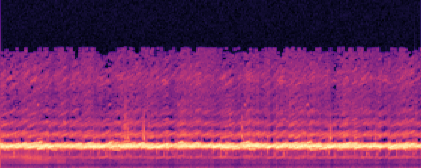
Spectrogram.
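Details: Spring peepers chorusing at a night-time frog pond in early spring, a thick, high, jingling peep chorus with individual notes flickering through, a short lower rasp at the start and soft low rumbling beneath.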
